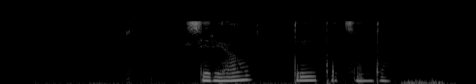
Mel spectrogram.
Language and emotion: Russian, neutral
